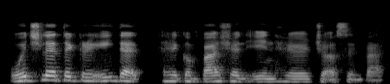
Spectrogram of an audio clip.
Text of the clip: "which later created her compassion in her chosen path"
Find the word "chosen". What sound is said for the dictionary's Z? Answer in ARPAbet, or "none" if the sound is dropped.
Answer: S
